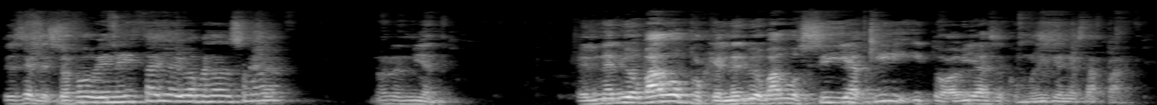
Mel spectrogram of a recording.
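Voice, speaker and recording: A man's voice: a little high, very animated, quick pace, a little mellow. Lecturing man, echoey and distant. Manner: explanatory, checks in with students often. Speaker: veterinary anatomy lecturer. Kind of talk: classroom lecture. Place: classroom. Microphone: distant room mic. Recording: echoey room from far off, some noise.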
